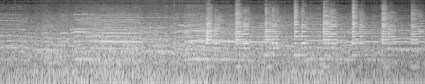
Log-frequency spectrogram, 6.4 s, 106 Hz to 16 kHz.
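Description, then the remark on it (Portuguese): Repeated horns of military vehicles blare in short bursts during a military parade passing in front of the seat of the Federal Executive, over a dense, rumbling crowd of a few dozen onlookers and engine noise, with honks coming every half second or so from several vehicles at once. “Nessa gravação, disponibilizada pelo site Poder 360, dá para ouvir o barulho dos veículos buzinando e de pessoas que foram assistir ao desfile.”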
